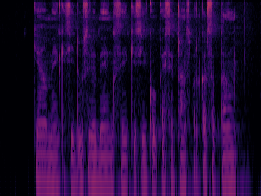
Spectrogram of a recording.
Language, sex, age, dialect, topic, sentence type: Hindi, male, 46-50, Marwari Dhudhari, banking, statement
